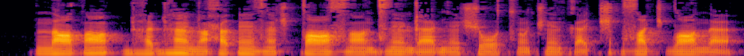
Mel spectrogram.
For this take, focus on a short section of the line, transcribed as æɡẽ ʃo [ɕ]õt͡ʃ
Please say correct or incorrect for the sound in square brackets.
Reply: incorrect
